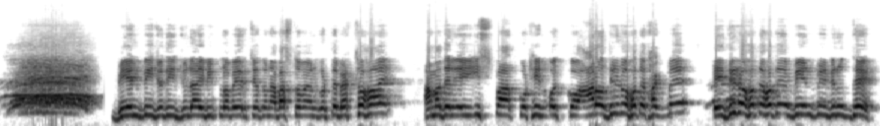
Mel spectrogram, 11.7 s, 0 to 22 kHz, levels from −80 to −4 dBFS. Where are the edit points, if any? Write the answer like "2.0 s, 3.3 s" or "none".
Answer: 1.4 s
